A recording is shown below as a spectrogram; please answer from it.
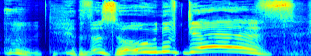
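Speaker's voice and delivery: very slow, high, eerie drawn-out intoning; creepy voice. Acted. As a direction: stretch it out like a spooky movie trailer. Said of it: "say that in a more creepy voice".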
